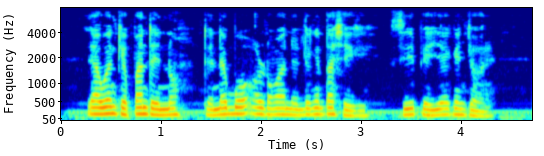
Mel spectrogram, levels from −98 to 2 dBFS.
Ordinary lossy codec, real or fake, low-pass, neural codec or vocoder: none; real; 7.2 kHz; none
